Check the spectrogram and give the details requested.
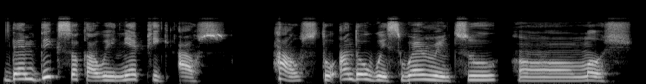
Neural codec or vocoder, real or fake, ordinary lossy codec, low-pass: none; real; none; 9.9 kHz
